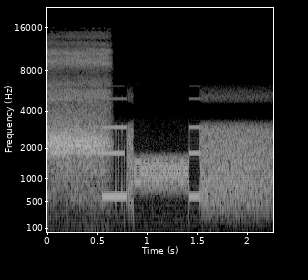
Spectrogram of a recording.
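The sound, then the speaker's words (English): A dial-up modem dials up and connects to get online: a hiss of static broken by steady pitched tones and sudden shifts into buzzing, screeching noise bands, fairly loud and continuous, with no voices. “This was a time when you had to unplug your telephone to get online, and you know it would dial up the modem, and it would go, eek!”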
